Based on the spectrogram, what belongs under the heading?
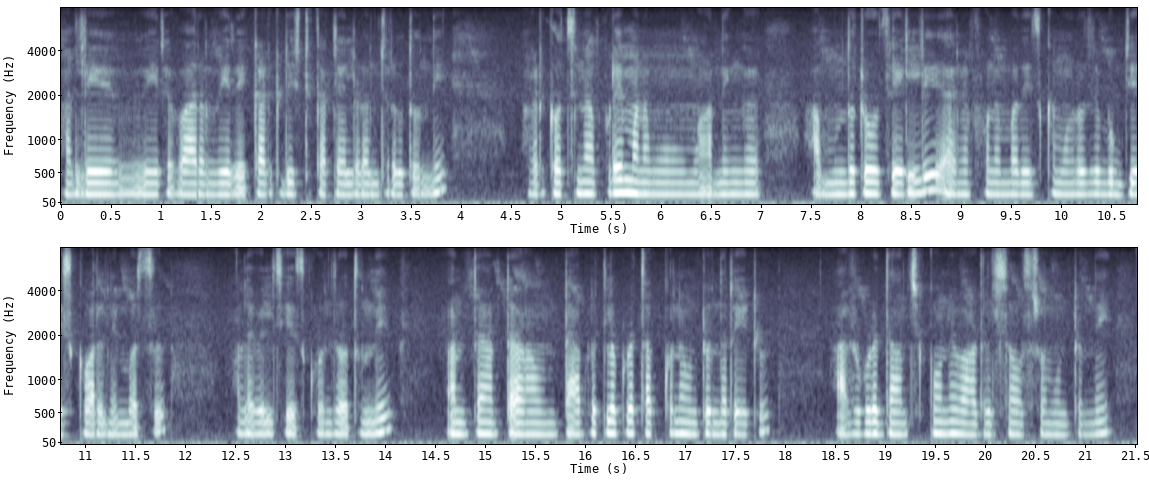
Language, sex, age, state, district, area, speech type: Telugu, female, 30-45, Telangana, Hanamkonda, rural, spontaneous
